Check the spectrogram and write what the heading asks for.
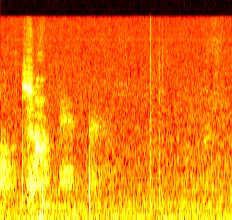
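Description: A woman's soft, whispered exclamation in the first half second, then near silence with a couple of faint ticks.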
